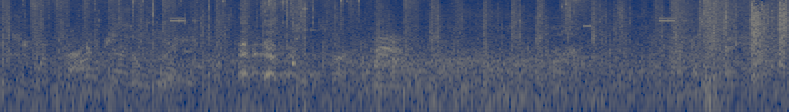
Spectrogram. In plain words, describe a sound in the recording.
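Boots crunch on packed snow.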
